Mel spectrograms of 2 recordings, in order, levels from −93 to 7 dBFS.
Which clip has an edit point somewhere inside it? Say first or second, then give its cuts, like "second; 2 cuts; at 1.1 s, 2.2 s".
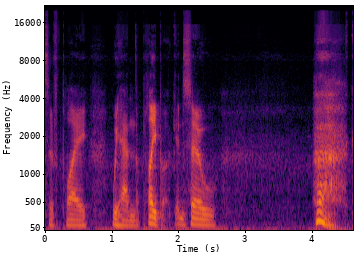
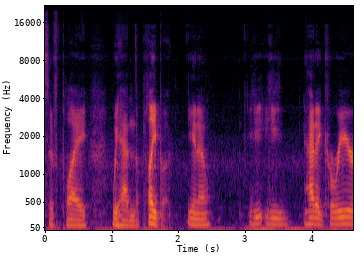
second; 1 cut; at 1.9 s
